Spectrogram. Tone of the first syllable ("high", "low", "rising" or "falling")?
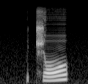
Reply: rising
